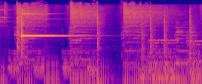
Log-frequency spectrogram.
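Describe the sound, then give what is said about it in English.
A bright bell ding rings out clearly and sustains over a busy musical background, followed about a second and a half later by a second, softer chime. “Repeat the words after the bell.”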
